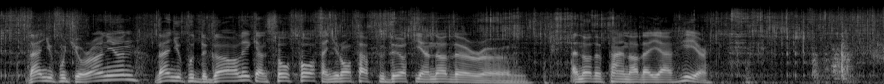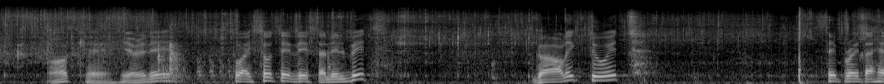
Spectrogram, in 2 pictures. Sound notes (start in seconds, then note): 0.0 vegetables sizzling; 7.8 onions sizzling; 16.7 garlic thudding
